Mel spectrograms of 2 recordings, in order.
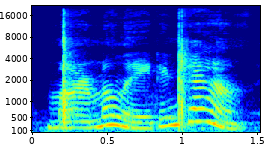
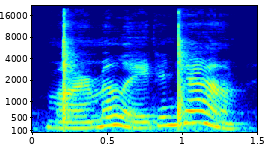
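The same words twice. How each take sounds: No difference in how they are said.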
